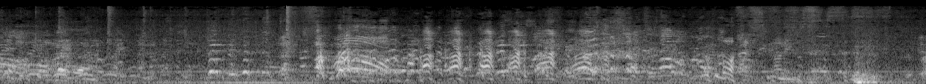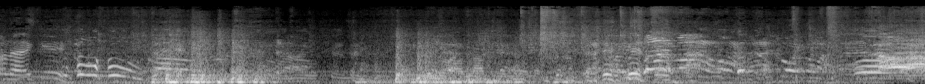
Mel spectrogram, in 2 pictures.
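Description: A man shouts and laughs with animation nearby, outdoors.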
